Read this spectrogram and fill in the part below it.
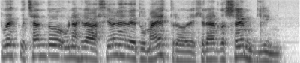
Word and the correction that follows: Schmedlin: Schmedlin. – ¿Cómo se pronuncia? Schmedlin.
